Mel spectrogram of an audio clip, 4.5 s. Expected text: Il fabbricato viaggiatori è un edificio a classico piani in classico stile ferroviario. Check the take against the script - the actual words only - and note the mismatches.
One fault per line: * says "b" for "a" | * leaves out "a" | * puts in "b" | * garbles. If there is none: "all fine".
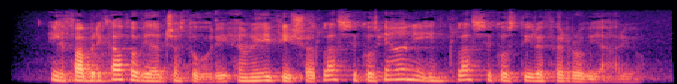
all fine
